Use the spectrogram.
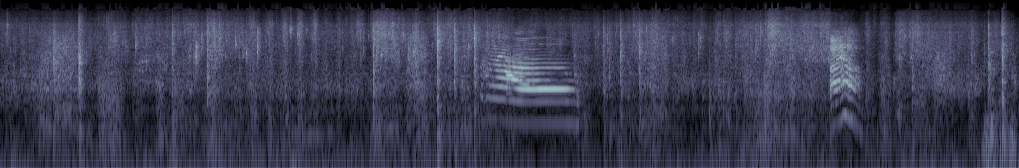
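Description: A pet cat being washed under running tap water lets out a few short meows in the middle and near the end, against a steady background of splashing water and bird calls.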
